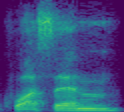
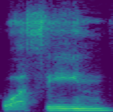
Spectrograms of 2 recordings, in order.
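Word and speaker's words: Kwasin: Some people may pronounce it, Quasen, but that's how I always pronounced it. But just over the years, talking to Christopher Paul Carey, I've learned that it's Quasine, so I'm just using that pronunciation.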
